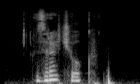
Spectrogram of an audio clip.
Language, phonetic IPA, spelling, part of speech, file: Russian, [zrɐˈt͡ɕɵk], зрачок, noun, Ru-зрачок.ogg
- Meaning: pupil (of the eye)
